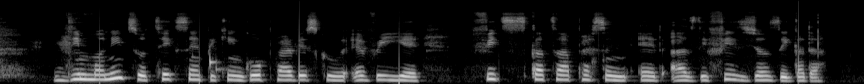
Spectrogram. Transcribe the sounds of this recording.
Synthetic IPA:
dimɔnitʰutʰeksɛ̃npikʰĩnɡopʰɹaɪvɛtskulɛvɹijiə | fitskatʰapʰɛsɔ̃nɛdazdifitsd͡ʒɔs̬deɡada

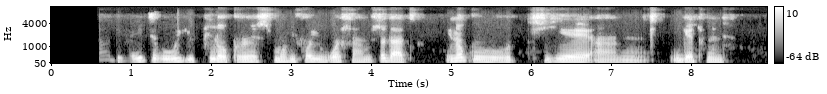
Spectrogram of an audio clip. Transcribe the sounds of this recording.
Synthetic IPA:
abimɛɹitebwɛjupʰlokɹɛsmɔbifɔjuwɔʃãmsodat | junɔɡotʰiɛãn | ɡɛtwũnd

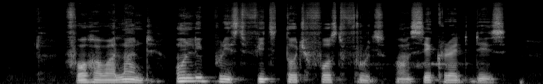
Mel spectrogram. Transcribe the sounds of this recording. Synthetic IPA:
fɔawalãndõnlipɹistfittɔt͡ʃfɔstfɹutsɔ̃nsekɹɛdːes

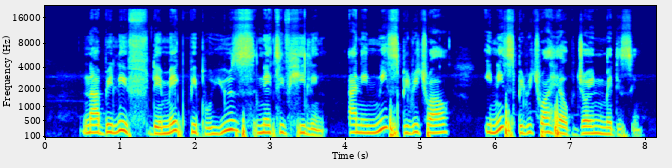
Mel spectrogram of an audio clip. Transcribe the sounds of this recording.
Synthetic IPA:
nabilifdemekpipʰl̩juznetʰivhilĩŋ | ãninispiɹit͡ʃal | inispiɹit͡ʃualhɛlp̚d͡ʒɔ̃ɪ̃nmɛdisḭ̃n

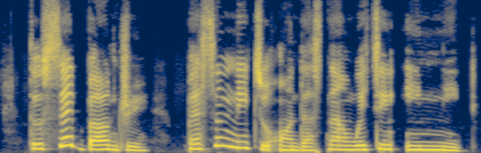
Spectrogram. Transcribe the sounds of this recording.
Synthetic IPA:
tusɛt̚bãʊ̃ndɹi | pɛsə̃nːid̚tuʔɔ̃ndastãndwetɪ̃ŋinːid

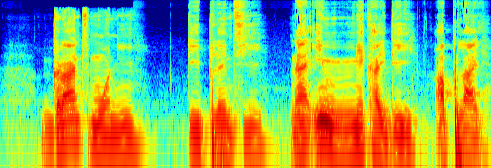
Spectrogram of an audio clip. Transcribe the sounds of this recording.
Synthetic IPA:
ɡɾãntmɔni | d̥eplɛ̃ntʰi | naʔĩmmekʰajdeaplaj

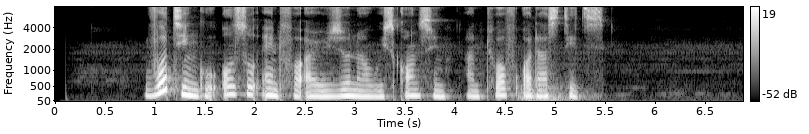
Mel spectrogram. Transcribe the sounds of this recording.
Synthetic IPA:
votʰĩŋɡṵʔɔlsoʔɛ̃ndfɔʔaɹizonawiskʰɔ̃nsĩnãntʰwɛlvɔ̰dastʰets

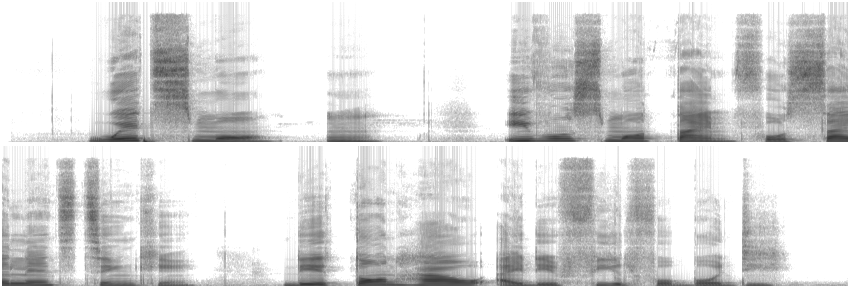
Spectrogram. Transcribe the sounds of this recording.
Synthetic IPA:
wetsmɔ̃ | ivũnsmɔtãɪ̃mfɔsaɪlɛ̃nttĩŋkʰĩn | detɔ̃nɦawʔa̰ɪdefilfɔbɔdi

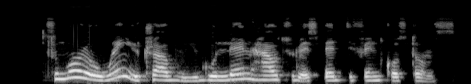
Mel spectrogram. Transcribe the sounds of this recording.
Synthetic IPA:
tʰumɔɹowɛ̃njutʰɹavljuɡolɛ̃nɦawtʰuɹɛspɛk̚t̚d̥ifɹɛ̃ntkʰɔstɔ̃ms

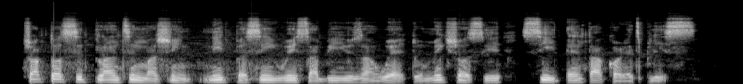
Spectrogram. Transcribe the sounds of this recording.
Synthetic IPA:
tɹak̚tɔsid̚plãntĩnmaʃĩnːidpɛsĩnwesabijuzãnwɛtumekʃɔse | sidɛ̃ntakɔɹɛk̚tples

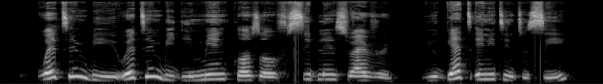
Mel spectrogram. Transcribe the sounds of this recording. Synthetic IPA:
wetĩnbiwetĩnbidimẽnkɔsɔv̥siblĩnsɹaɪvəɹi | juɡɛtɛnitĩŋtusi

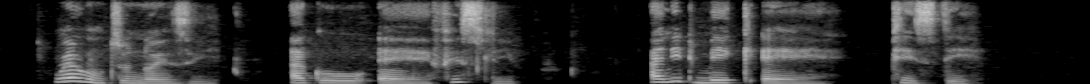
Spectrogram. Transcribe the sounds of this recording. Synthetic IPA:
wɛ̃ɹũmtʰunɔzi | aɡoɛfislip̚ | anidmekɛ | pʰisde

